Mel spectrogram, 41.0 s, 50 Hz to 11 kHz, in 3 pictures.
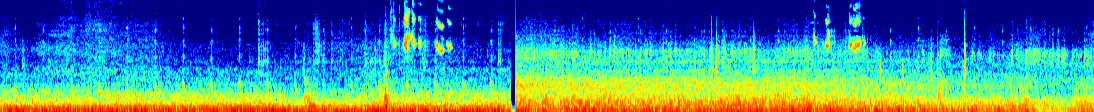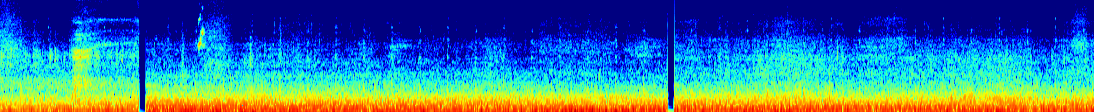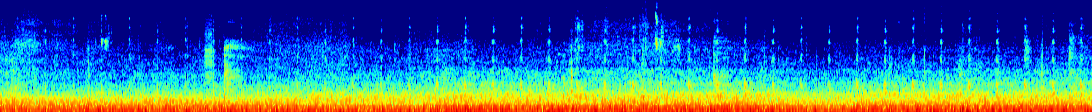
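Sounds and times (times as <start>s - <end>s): faint regular ticking: 0.0s - 6.4s, 15.4s - 41.0s
vehicle and road rumble: 0.0s - 41.0s.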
